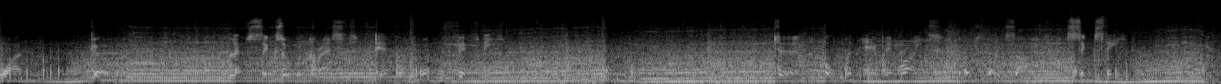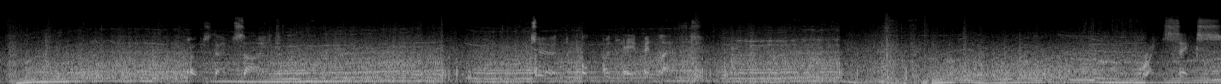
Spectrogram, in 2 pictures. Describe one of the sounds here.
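A rally car engine roars, revving up and down through gear changes.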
